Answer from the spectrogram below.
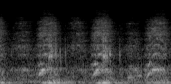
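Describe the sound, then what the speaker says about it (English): A wood file rasps across a knife handle in slow back-and-forth strokes, three rough scraping passes close by with no talking. "And this is a wood file made for wood."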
